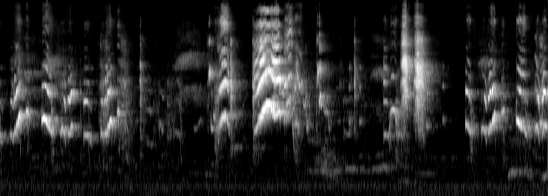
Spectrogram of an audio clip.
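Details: Aviary of cockatiels singing alongside budgerigars: scratchy, rapid chirps and screechy bursts from many birds, with a short faint low whistle near the end.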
